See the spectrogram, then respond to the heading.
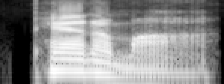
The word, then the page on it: panama: American English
